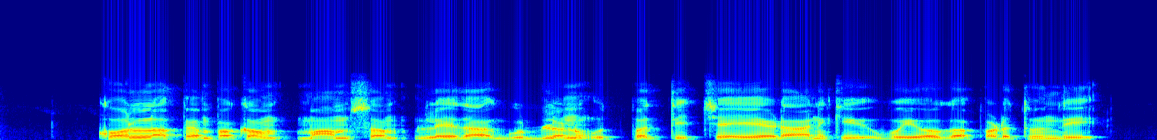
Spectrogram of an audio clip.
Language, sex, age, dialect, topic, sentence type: Telugu, male, 56-60, Central/Coastal, agriculture, statement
